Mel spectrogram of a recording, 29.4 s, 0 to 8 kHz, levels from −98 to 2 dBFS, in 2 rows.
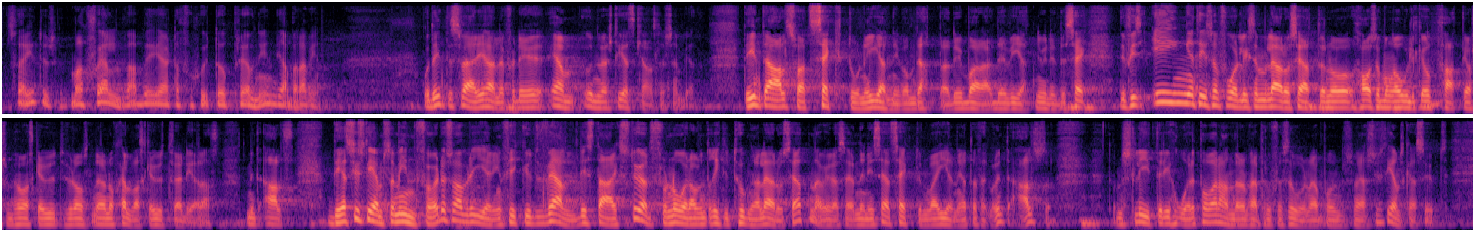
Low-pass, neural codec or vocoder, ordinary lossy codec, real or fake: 7.2 kHz; none; none; real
